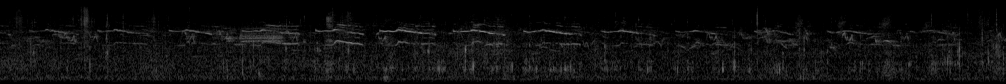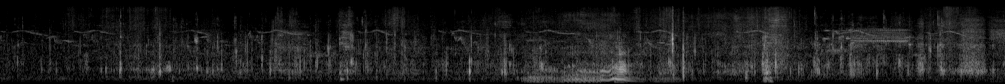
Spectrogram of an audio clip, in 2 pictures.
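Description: Wolf pups licking and lapping frozen yogurt from a paper cup, a patter of small wet clicks, with a brief low grunt from a pup about three-quarters of the way through. A bird repeats a short high chirp about twice a second in the background through the first two-thirds.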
